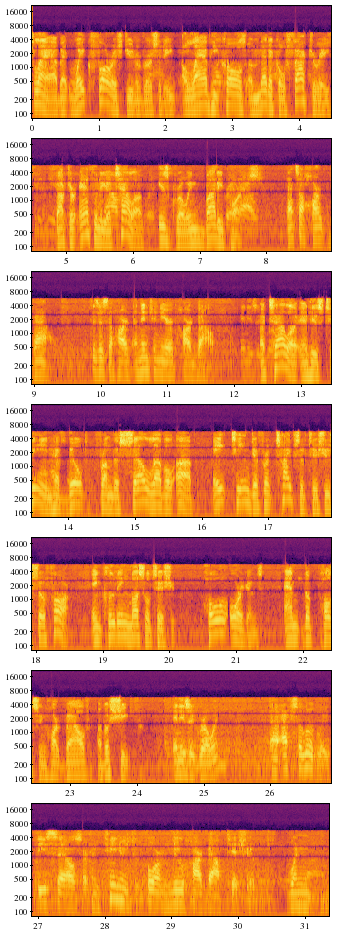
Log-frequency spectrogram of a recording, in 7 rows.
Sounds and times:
Speech: 0.0s - 25.3s, 26.0s - 31.3s.

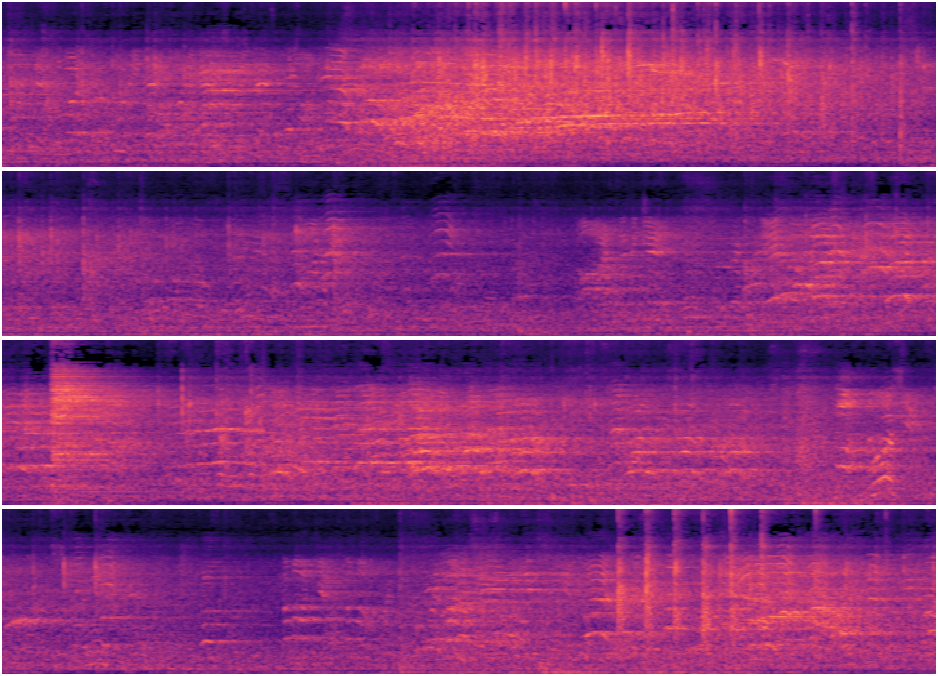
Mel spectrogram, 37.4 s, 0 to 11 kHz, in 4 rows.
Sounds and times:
Inside, public space: 0.0s - 37.3s.

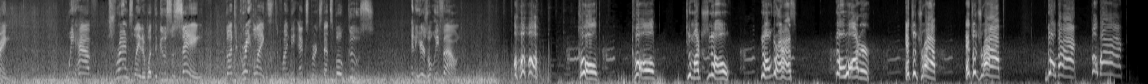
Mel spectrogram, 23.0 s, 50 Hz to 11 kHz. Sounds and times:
Speech: 0.0s - 0.2s, 1.4s - 7.5s, 8.2s - 9.2s, 11.6s - 12.0s, 12.6s - 13.1s, 13.7s - 14.6s, 15.2s - 15.9s, 16.7s - 17.4s, 18.1s - 20.0s, 20.9s - 22.5s.

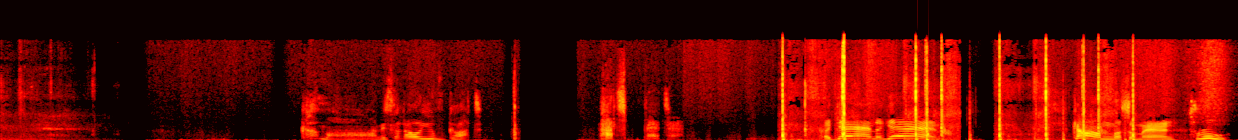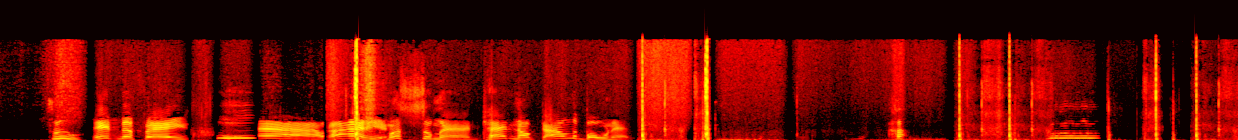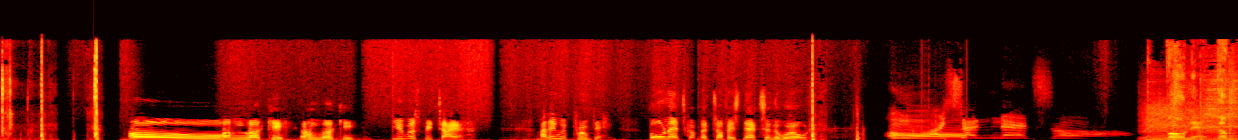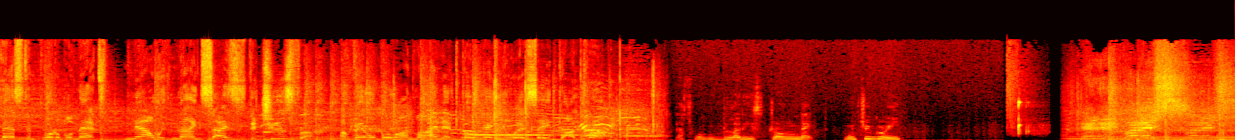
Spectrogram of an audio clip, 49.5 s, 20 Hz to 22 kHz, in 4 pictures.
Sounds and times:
Speech: 3.0s - 4.8s, 6.0s - 6.9s, 8.2s - 9.4s, 10.7s - 12.3s, 12.9s - 18.7s, 26.0s - 29.5s, 30.2s - 32.9s, 33.6s - 46.2s.

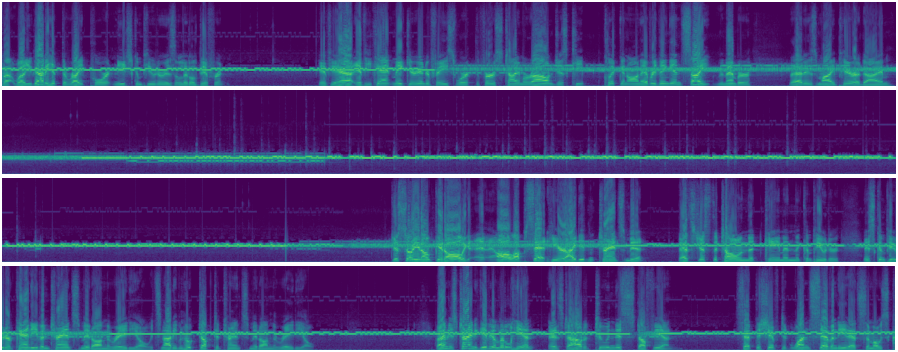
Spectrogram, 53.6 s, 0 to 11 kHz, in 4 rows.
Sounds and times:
Speech: 0.0s - 3.3s, 4.8s - 11.2s, 11.8s - 13.4s, 32.7s - 36.4s, 37.0s - 44.9s, 46.7s - 50.4s, 51.2s - 53.6s.

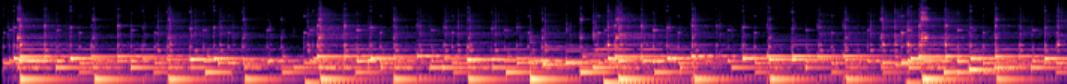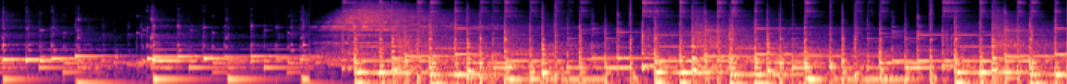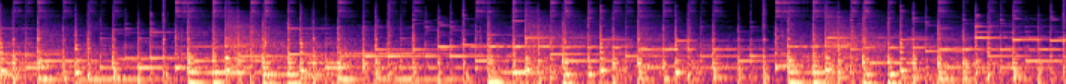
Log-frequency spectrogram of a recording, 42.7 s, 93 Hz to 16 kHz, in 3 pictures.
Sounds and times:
Music: 0.0s - 42.6s.

